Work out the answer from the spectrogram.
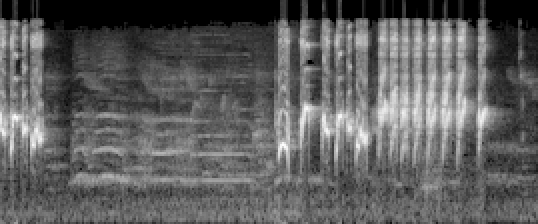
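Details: Red-whiskered bulbul from Thailand in doubled southern master-song style, used for young birds to copy: a short whistled burst, a faint sustained tonal note, then a long run of rapid, bright, jumpy whistled notes.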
